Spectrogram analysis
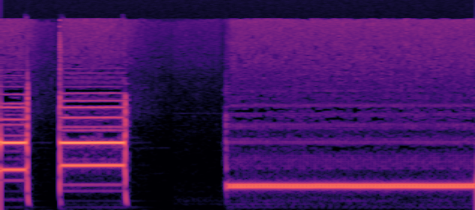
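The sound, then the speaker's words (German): Two short electronic beeps, a brief silence, then a steady, unbroken telephone dial tone that hums on at an even level until the end, with no voices, as the phone is picked up to reserve a table for two. “Wir greifen zum Telefon und reservieren einen Tisch für zwei Personen.”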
